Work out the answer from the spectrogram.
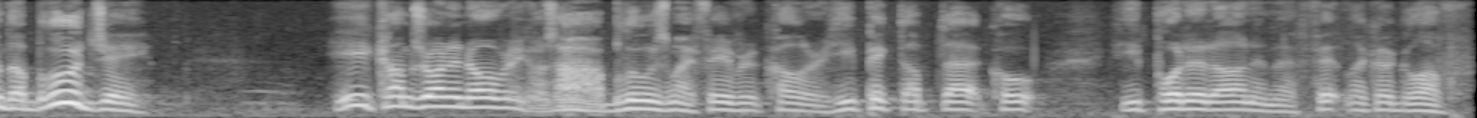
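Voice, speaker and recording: A man's voice: a little high, lively intonation, moderate pace, gravelly, mellow. A man telling a traditional story in a folksy, repetitive oral style. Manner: folksy, repetitive, rising with the action.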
